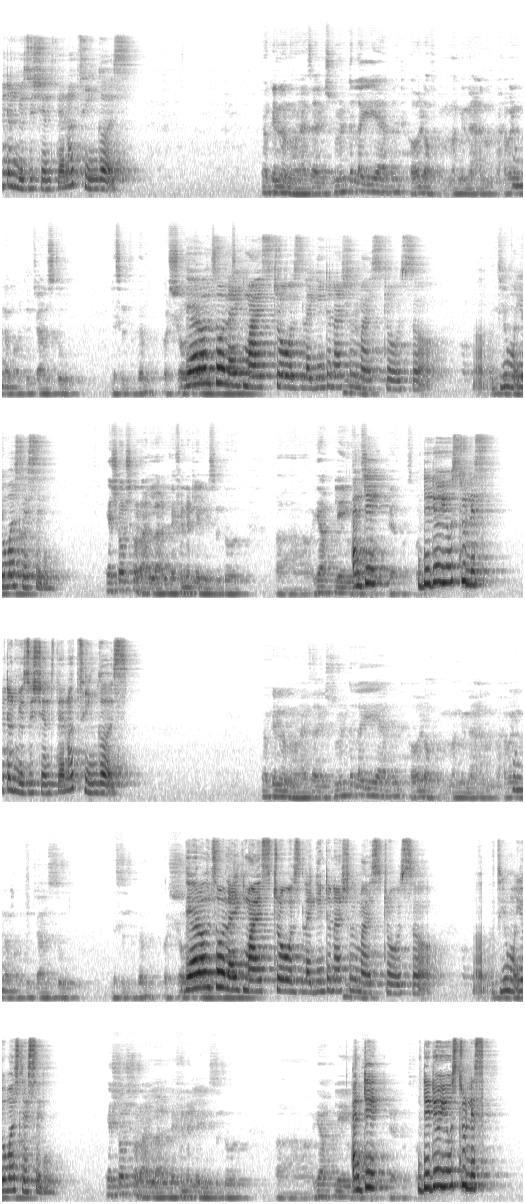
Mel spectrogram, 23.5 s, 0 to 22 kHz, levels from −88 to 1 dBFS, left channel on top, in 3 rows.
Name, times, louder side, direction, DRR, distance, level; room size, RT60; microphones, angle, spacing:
voice 1, 0.0-1.9 7.7-8.0 10.5-14.2 14.9-16.4 20.9-21.2 21.9-22.9, right 3 dB, 70° right, 2.7 m, -22 dB
voice 2, 3.9-8.9 9.4-11.3 12.9-13.3 14.7-16.1 17.2-19.2 19.7-21.8, left 1 dB, 50° left, 4.5 m, -36 dB
29.0 x 17.0 x 9.5 m
head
